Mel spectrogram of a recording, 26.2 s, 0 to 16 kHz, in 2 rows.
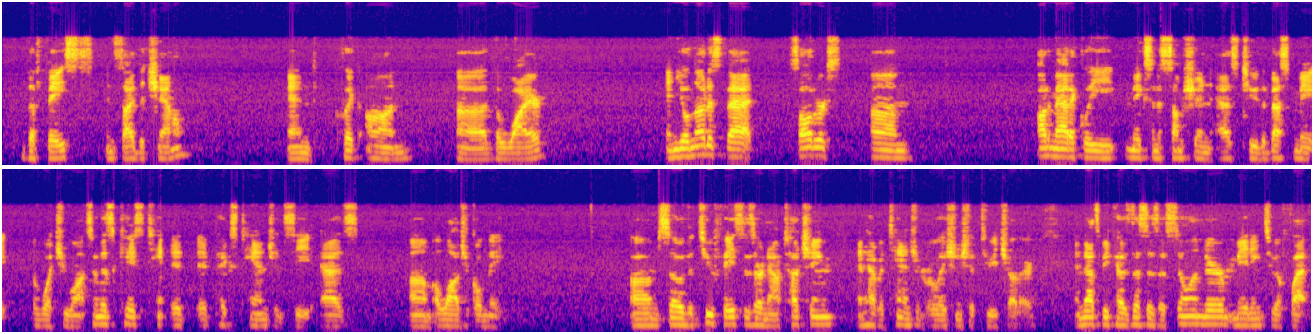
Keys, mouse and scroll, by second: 1.0 click, 4.9 click, 17.6-18.2 scroll down 1, 23.3-25.2 scroll up 1.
